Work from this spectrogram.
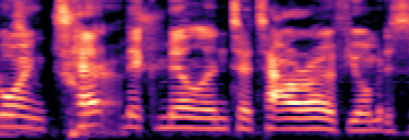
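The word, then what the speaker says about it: Tetairoa: McMillan Tatara, if you want me to say it properly, out of Arizona, wide receiver.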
